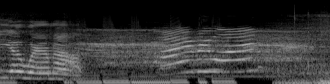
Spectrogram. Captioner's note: cheering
